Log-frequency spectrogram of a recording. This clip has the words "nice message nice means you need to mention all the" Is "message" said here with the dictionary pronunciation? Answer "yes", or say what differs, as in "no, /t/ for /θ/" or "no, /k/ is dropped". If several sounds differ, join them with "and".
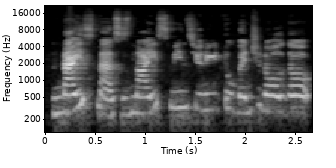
no, /z/ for /dʒ/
